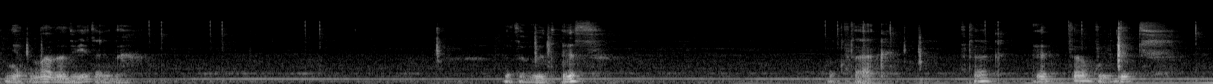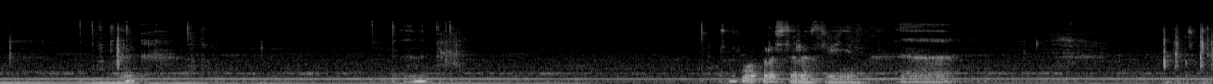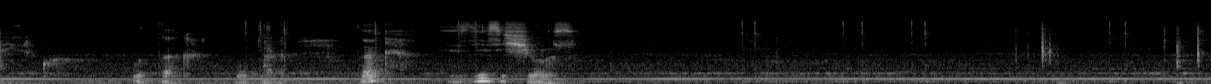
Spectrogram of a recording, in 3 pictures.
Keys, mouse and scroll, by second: 1.5-5.4 shift+drag, 5.4 s, 8.7-9.8 middle drag, 9.8-11.2 shift+drag, 11.2-12.9 middle drag, 12.9 shift+click, 13.4 middle click, 14.4-15.8 scroll down 3, 15.9 shift+click, 16.6-19.5 middle drag, 19.5-19.8 scroll up 2, 23.8 s, 27.1-28.9 middle drag, 28.9-36.3 drag.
